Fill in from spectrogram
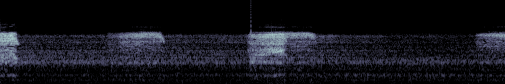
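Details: Barn owl nest at night during a prey delivery, owlets being fed: a few drawn-out harsh hissing screeches, irregularly spaced, over a steady low background hiss.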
